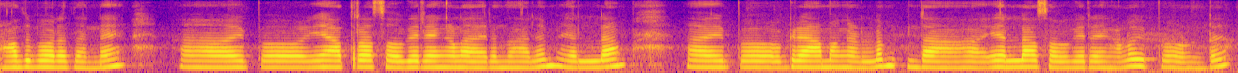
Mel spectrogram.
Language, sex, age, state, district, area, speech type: Malayalam, female, 30-45, Kerala, Thiruvananthapuram, rural, spontaneous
